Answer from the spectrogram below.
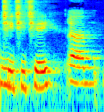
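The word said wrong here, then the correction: chichi: Do you mean shishi?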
